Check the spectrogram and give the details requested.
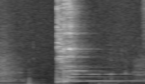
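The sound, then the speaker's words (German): A bright clink of wine glasses touching in a toast, one sharp strike followed by a clear ringing tone that slowly fades, with no talking. “Cheers. Cheers.”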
